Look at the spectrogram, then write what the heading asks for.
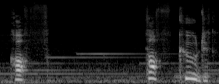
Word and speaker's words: Kofkud: As for nomenclature to address my individual person, I believe it would be pronounced as Kofkud. Yes, Kofkud of the ear.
